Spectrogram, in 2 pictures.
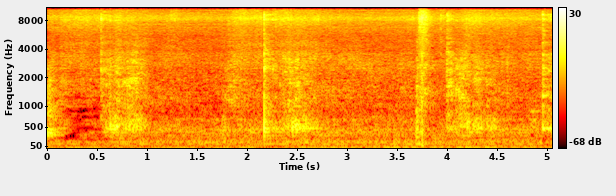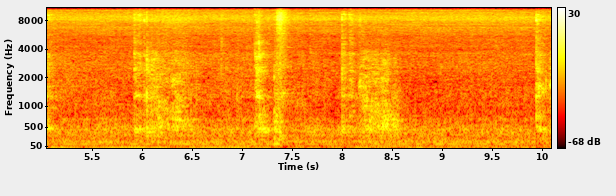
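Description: Chopped kohlrabi and greens sizzle steadily in a hot pan while a spoon stirs and scrapes them, with a constant hiss broken by several sharp, regular scraping strokes.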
